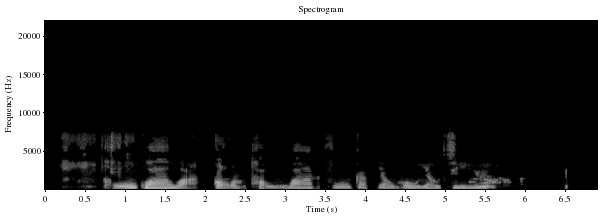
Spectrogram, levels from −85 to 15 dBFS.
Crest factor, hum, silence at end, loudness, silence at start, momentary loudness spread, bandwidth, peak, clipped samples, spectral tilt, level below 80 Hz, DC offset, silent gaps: 22 dB; none; 1.1 s; -27 LUFS; 0.2 s; 14 LU; 7.6 kHz; -4 dBFS; under 0.1%; -7 dB/octave; -70 dBFS; under 0.1%; 0.65-0.69 s, 1.92-2.10 s, 2.52-2.56 s, 3.84-3.88 s, 4.03-4.15 s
